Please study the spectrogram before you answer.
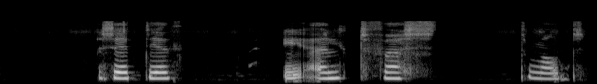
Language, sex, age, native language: Icelandic, female, 10, Icelandic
